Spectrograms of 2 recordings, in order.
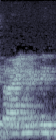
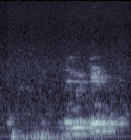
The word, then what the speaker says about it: primitive: कुछ लोग इसे प्राइमेटिव भी बोलते हैं। ठीक है, तो तुम्हें जो बोलना है वो बोलो, स्पेलिंग नहीं करेगी। प्रिमिटिव unit cell.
